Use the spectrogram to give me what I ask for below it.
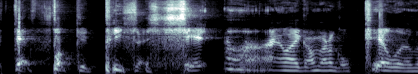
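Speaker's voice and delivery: half-hammed angry snarl; angry outburst. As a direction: spit it out like an enraged hero. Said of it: "swings over there all pissed off".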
